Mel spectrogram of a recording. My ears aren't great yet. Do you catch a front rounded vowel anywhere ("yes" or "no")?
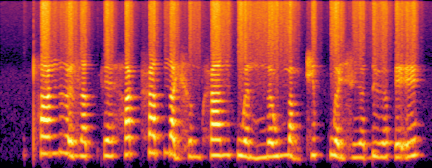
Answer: no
